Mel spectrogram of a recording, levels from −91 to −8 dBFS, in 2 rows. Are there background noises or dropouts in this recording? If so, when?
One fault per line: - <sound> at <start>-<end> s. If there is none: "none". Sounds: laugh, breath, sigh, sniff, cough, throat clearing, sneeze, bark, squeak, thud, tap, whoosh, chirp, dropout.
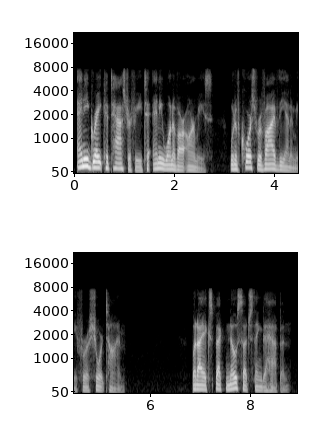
none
